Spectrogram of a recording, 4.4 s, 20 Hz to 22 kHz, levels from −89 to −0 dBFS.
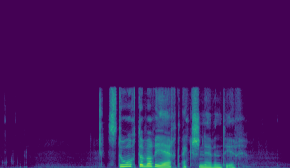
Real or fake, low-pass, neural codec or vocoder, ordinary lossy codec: fake; none; vocoder, 22.05 kHz, 80 mel bands, Vocos; none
